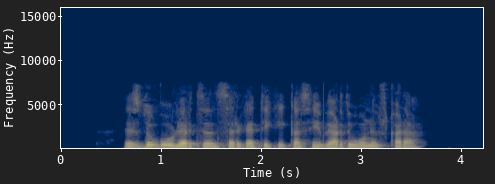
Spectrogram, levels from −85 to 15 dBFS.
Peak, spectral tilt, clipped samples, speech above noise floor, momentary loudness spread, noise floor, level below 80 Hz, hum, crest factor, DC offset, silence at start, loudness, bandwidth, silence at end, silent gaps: -2 dBFS; -8 dB/octave; under 0.1%; 64 dB; 9 LU; -84 dBFS; -62 dBFS; none; 18 dB; under 0.1%; 0.65 s; -21 LUFS; 7.6 kHz; 0.65 s; none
